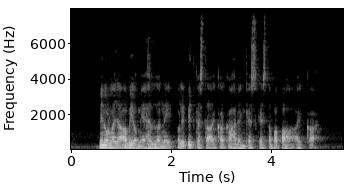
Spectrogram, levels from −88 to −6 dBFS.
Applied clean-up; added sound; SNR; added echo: none; none; none; reverberation time 0.3 s.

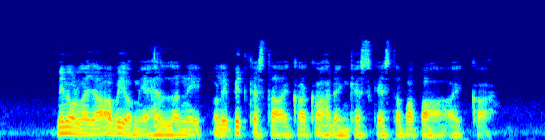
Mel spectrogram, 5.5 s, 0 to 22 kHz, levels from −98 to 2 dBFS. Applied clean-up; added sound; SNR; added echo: none; none; none; none.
